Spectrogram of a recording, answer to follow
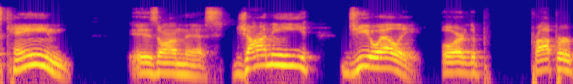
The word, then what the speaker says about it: Gioeli: Guitarist Tony Hernando, Kent Hilly from Perfect Plan, Ches Kane is on this, Johnny Gioeli, or the proper pronunciation be Johnny Gioeli.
